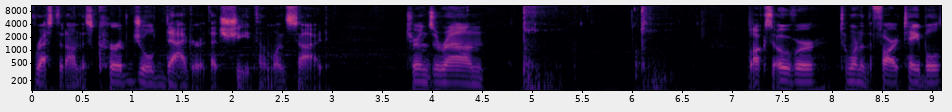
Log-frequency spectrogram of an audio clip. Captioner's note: thudding steps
